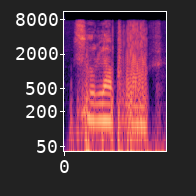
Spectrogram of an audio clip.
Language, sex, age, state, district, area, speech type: Marathi, male, 60+, Maharashtra, Wardha, rural, spontaneous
